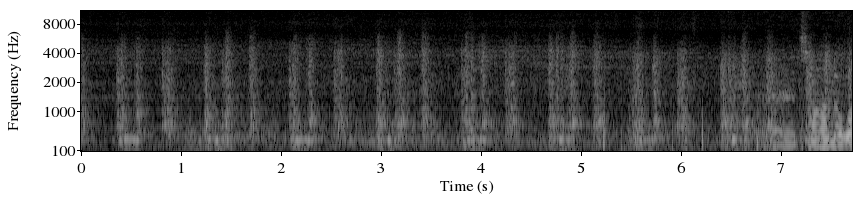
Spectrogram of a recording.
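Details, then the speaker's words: Three-day-old LG WT4870CW washer, about five loads in, on a hot normal cycle half full of regular clothes: rhythmic squeaks about two per second with each agitator stroke, seemingly from one corner; owner suspects the suspension bars. "this is my new LG washer it's only about 3 days old I've done about five loads through it and it started squeaking bad sounds like it's coming from this corner that I can't tell but definitely has a lot of squeak in it now that never had few days ago it's weird listen to it squeaking"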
